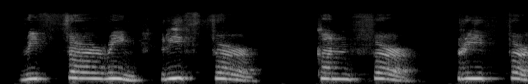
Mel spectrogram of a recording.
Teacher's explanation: i'm stressing the last syllable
